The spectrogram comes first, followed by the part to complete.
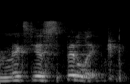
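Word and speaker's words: Mxyzptlk: Mixia Spitalik.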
